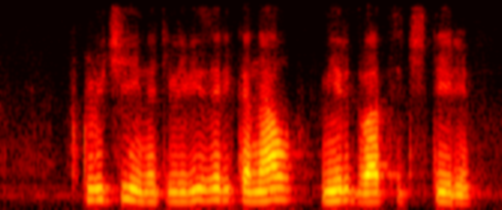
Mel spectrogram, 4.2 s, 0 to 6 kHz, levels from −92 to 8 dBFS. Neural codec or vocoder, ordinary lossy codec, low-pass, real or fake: none; Opus, 16 kbps; 5.4 kHz; real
